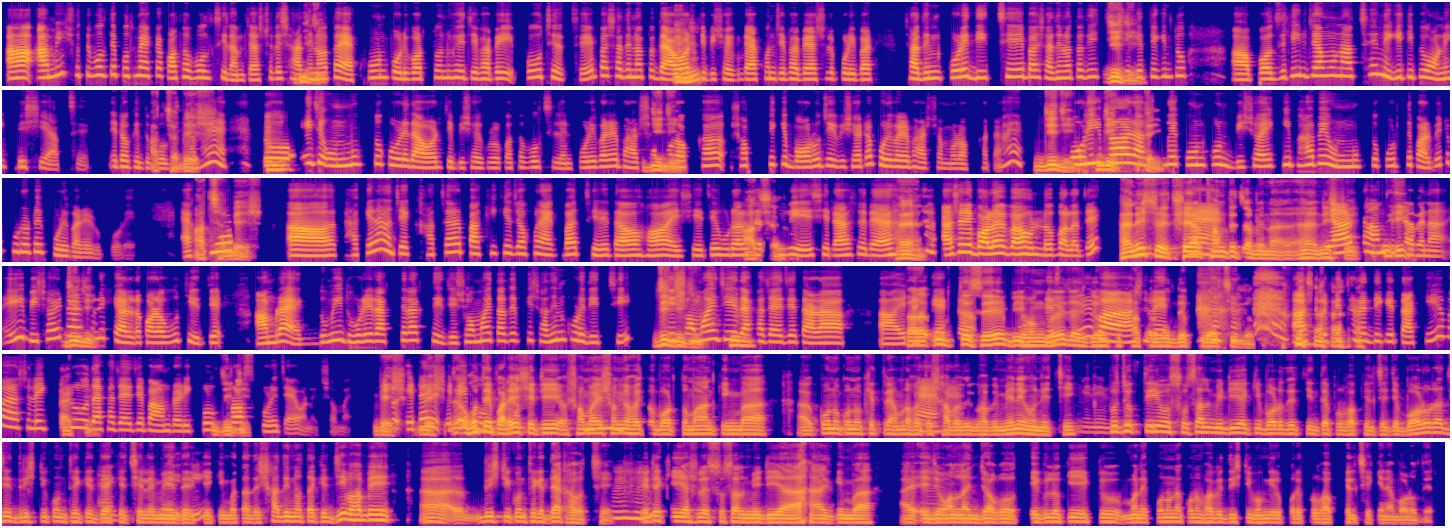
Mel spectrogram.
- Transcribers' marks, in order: unintelligible speech; laughing while speaking: "আসলে বলাই বাহুল্য বলা যায়"; unintelligible speech; chuckle; chuckle; tapping; "সোশ্যাল" said as "সোসাল"; scoff
- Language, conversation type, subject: Bengali, podcast, ছেলে-মেয়েদের স্বাধীনতা নিয়ে পরিবারে বড়দের দৃষ্টিভঙ্গি কীভাবে বদলেছে?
